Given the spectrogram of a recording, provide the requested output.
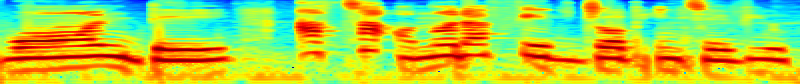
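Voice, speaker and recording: A woman's voice: fairly low pitch, measured pace, dry recording. A woman reading a scripted folktale as a storyteller.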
